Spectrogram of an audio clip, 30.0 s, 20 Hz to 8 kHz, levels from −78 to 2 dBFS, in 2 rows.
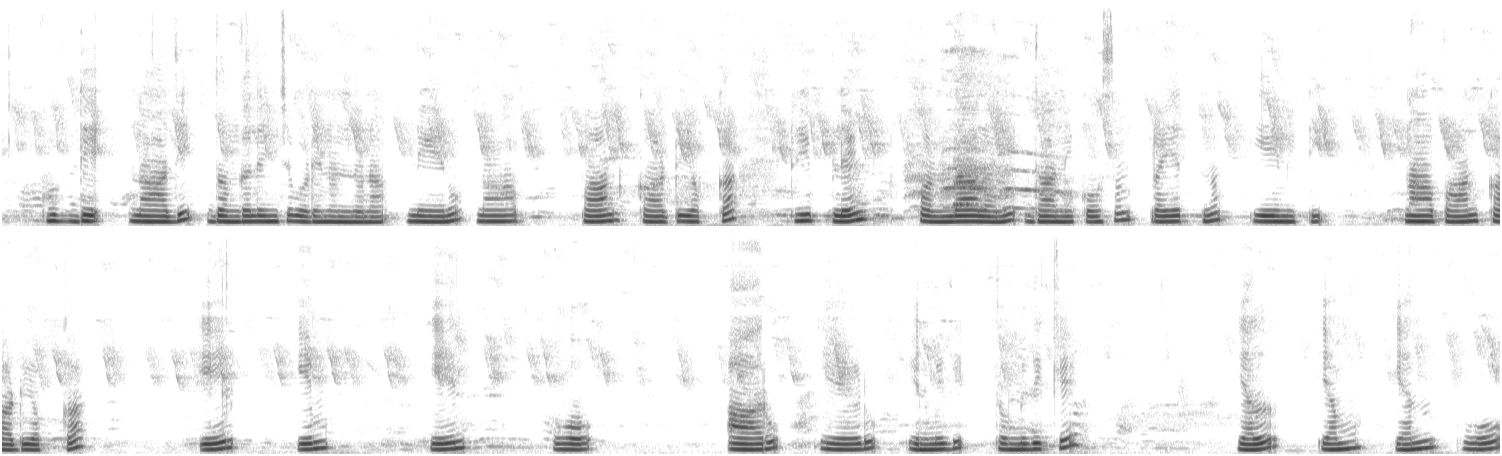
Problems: constant background noise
